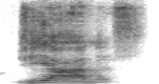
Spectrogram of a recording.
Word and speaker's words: Giannis: mention was gian johnny giannis giannis the g is silent like a lasagna that's a good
